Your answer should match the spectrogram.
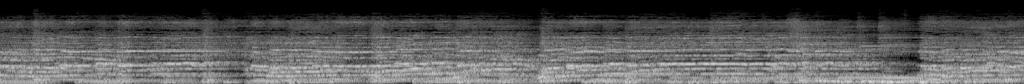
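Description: A man and a woman singing a karaoke duet into handheld microphones over a backing track.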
